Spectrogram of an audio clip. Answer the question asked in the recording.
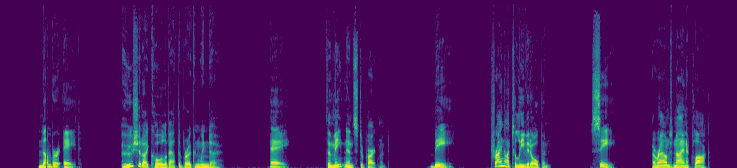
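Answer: A: The maintenance department.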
